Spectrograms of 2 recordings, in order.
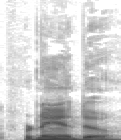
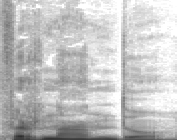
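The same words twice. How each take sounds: First: The name is said with an English pronunciation. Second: The name is said with a Spanish pronunciation. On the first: This version is easier for people to say back. "that's how you say my name" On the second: This is how the name is pronounced in Spanish. "you know, like that"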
